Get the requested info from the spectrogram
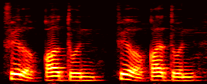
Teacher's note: اب یہاں دیکھیے، فا را زر فر، قاف زبر قا، فر قا، تا دو پشتن، فر قاتن. را ساکنہ کے بعد یہ قاف حرف مستعلیہ میں سے، اس وجہ سے یہ بھی را پر ہوگی. فر قاتن، فر قاتن.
